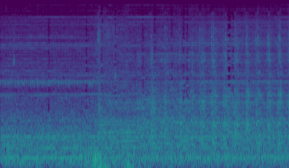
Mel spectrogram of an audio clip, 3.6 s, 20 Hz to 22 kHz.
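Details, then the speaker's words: AT&T Globalyst 630 (Pentium 100) floppy drive: a quiet whir with a fast run of sharp ticks as the head skips; owner suspects it is gummed up and the worm gear lacks torque to move it, with possible worn plastic; grease being applied. "I think it was just gummed up, and it was getting stuck in the worm gear didn't have enough torque to actually move the head, and it just was kind of skipping."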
